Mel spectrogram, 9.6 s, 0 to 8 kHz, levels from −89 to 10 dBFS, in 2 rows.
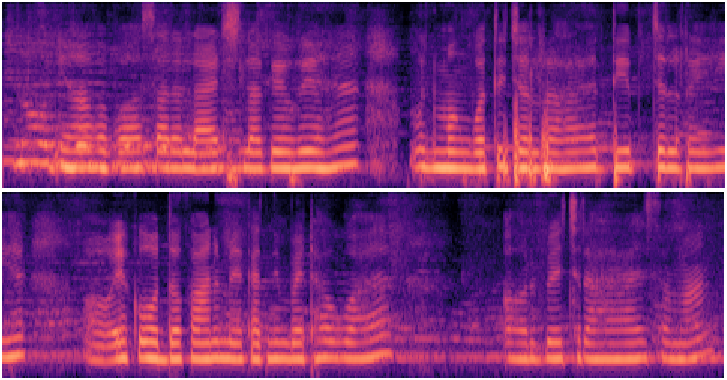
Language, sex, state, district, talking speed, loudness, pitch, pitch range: Hindi, female, Bihar, West Champaran, 185 wpm, -18 LUFS, 225 Hz, 220-240 Hz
